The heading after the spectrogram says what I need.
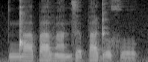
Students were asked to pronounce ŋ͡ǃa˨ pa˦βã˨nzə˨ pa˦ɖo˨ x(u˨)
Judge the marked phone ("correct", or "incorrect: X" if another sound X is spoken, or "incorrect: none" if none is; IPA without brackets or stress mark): incorrect: o˨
